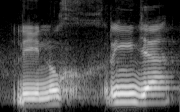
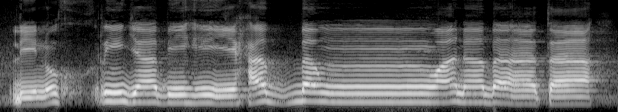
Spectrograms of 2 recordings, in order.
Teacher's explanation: cara mengucapkan kha yang bersukun, begitu juga ghain yang bersukun, itu adalah dibulatkan bibir kita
